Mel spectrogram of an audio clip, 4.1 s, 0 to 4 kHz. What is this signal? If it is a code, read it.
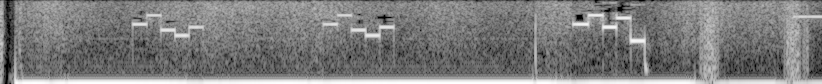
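Five-tone selective call (ZVEI), heard as quick runs of five tones, tones of about 70 ms. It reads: 88647 88647 88702
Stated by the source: ZVEI five-tone selective call received via SDR.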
